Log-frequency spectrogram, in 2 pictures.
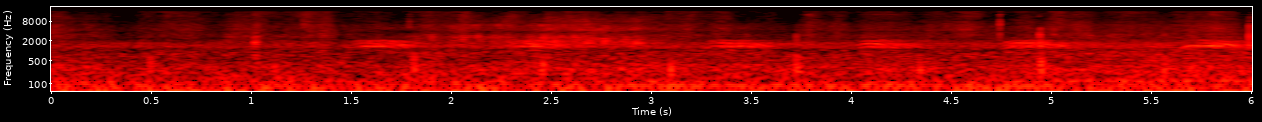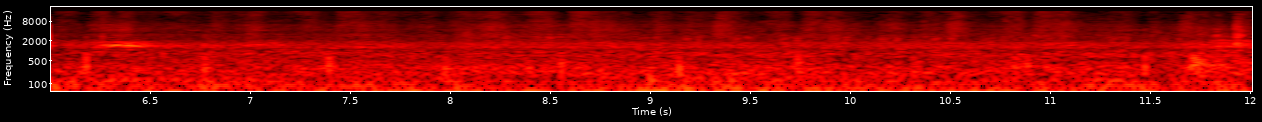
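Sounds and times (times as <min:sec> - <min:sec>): steady low rumble: 0:00.0 - 0:12.0
bird calling: 0:01.5 - 0:06.6.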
